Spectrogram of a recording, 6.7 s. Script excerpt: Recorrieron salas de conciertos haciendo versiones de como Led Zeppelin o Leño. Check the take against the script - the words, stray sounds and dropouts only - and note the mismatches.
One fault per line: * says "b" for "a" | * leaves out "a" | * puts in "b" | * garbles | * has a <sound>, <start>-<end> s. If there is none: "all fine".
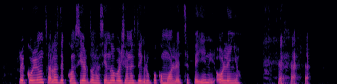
* puts in "grupos"
* has a laugh, 5.3-6.2 s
